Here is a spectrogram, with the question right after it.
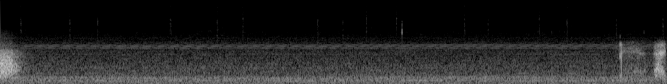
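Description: Airbus A320 engine in Microsoft Flight Simulator 2020, a steady broadband cockpit drone with a constant whine holding level throughout, faint ticking above it and brief louder bursts at the very start and end.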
